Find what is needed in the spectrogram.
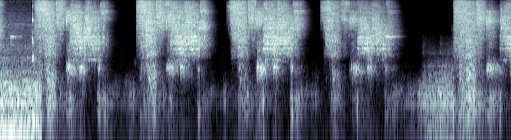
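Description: Pneumatic sawdust-spawn inoculation gun firing in a run of short air hisses, about one a second, each shot blowing spawn into a drilled hole in a log.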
